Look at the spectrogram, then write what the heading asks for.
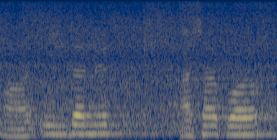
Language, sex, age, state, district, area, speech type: Bengali, male, 30-45, West Bengal, Purba Bardhaman, urban, spontaneous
